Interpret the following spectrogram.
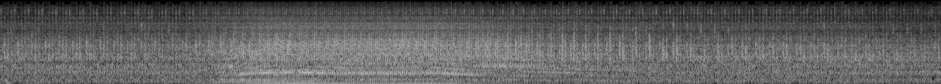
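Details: Chevrolet Lacetti 1.6 engine cold idle; steady tapping knock about four per second lingering through a brief rev, nearly inaudible once warm, cause unclear, engine knock when cold.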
